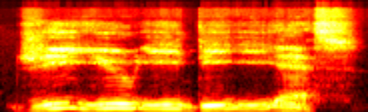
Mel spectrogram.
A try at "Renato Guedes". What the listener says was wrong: Geddes. The U is silent.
